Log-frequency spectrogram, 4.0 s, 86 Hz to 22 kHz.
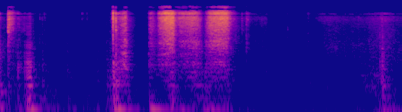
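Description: Fingers rubbing masking tape down onto the top of a Gibson J-45 acoustic guitar: a short rub at the start, then two hissy rubbing strokes about a second in, then quiet.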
